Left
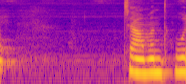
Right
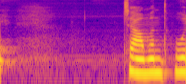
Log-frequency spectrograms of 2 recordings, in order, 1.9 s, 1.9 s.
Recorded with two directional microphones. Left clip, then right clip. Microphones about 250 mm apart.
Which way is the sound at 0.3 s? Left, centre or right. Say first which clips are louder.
Right 7 dB; right.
